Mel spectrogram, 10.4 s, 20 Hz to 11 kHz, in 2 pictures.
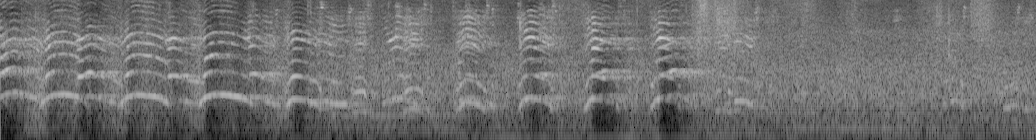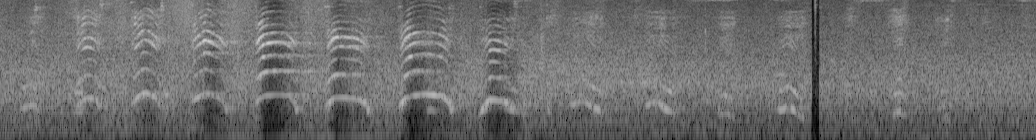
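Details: German Shepherd puppies from a litter of six males and one female born 10 May 2011, giving quick high yelping barks with arched rise-and-fall pitch, several per second in overlapping bursts, over a faint low hum.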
